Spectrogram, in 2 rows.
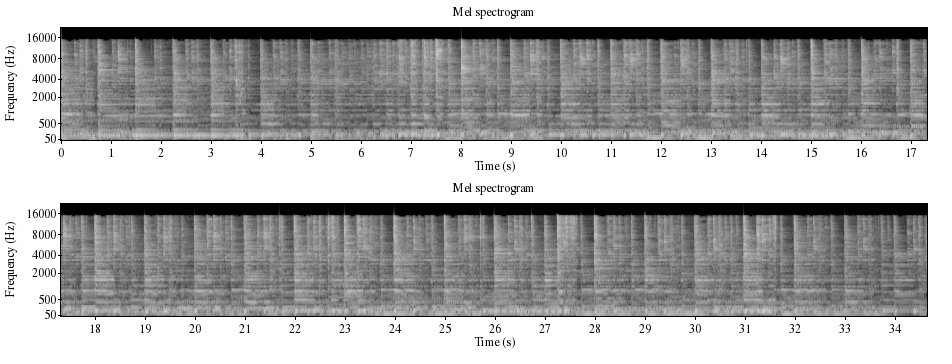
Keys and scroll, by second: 0.5 super+Tab, 1.9 super+Tab, 10.8 super+s, 11.4 super+Tab, 19.2 super+Tab.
